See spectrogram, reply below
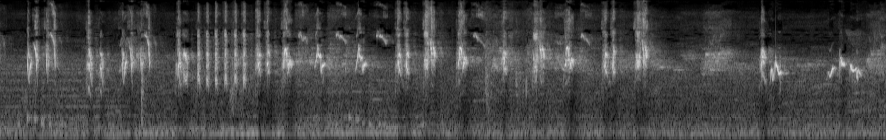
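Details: Long-tailed shrike song mixing imitations of canary and other birds, a jumble of quick chirps, trills and sharp high notes with short pauses.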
